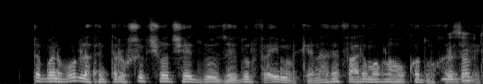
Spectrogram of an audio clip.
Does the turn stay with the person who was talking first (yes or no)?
no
